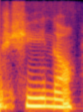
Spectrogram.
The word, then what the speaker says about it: China: आओ शीना। शीना चाइना को शीना बोलते हैं वो लोग वहां पे ना, उसकी प्रोनाउंसिएशन थोड़ी सी डिफरेंट है जो हम उसको बोलते हैं।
